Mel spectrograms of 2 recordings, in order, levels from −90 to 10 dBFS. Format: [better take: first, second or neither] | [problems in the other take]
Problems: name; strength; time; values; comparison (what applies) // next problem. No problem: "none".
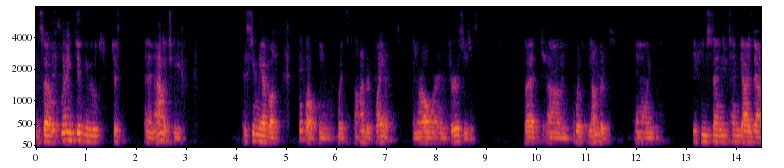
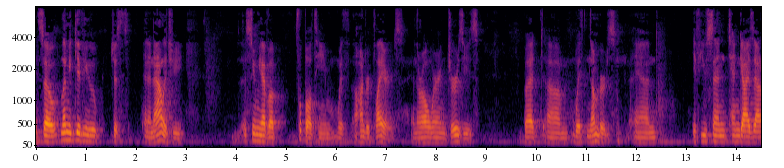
second | noise reduction (neural mask model DeepFilterNet 3)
